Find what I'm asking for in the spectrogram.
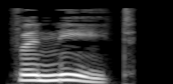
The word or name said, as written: venite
